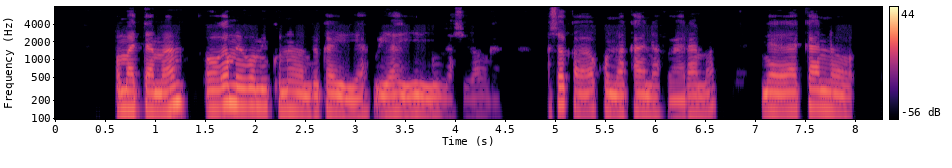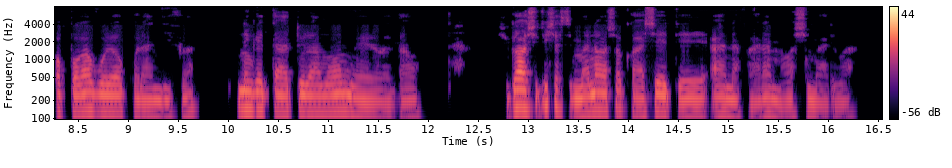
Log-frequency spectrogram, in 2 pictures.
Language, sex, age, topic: Oshiwambo, female, 18-24, agriculture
